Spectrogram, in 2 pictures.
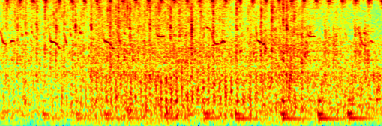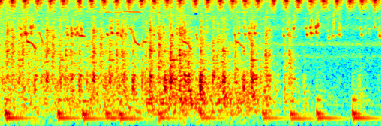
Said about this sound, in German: Ah, jetzt landet das Flugzeug.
